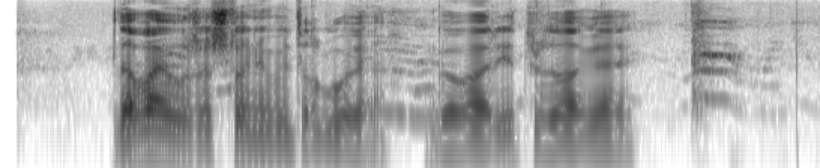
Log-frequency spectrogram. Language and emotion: Russian, neutral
